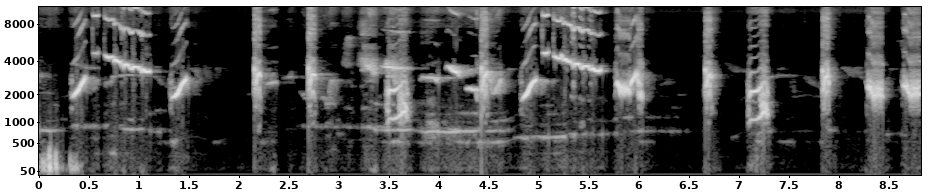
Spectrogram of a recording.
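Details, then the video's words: Oriental magpie-robin fanning its tail and singing to provoke a fight: high descending whistle series, rich warbles and slurred notes, then regularly spaced sharp chip notes toward the end. "MENCARI LAWAN TARUNG KACER CEPAT GACOR DALAM HITUNGAN MENIT DIPANCING KACER BUKA EKOR INI"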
